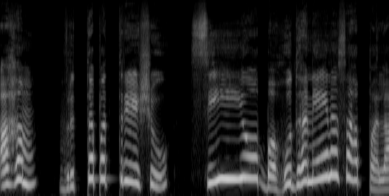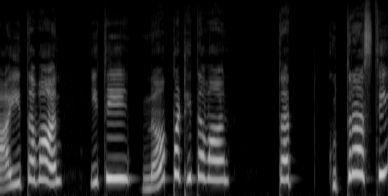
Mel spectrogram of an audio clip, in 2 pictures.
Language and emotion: Sanskrit, surprised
